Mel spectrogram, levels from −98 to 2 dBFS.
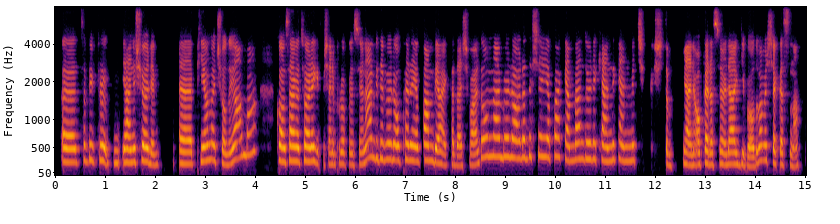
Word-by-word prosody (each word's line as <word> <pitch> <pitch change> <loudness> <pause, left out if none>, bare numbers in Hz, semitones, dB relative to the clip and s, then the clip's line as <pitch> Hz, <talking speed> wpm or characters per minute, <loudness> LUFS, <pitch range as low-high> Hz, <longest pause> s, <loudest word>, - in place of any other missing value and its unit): eee, 235 -1 +4
tabii, 275 -1 -4
pı 260 -4 +2 0.2
yani 235 0 +4
şöyle, 240 -6 +2 0.4
eee, 210 -1 +4
piyano 265 +2 +1
çalıyor 225 -2 -1
ama 365 +4 -2 0.5
konservatuvara 255 0 +5
gitmiş, 215 -4 -8
hani, 200 -1 -4
profesyonel. 205 - -3
Bir 305 - -4
de, 295 -2 -3
böyle, 285 -1 0
opera 270 +1 +1
yapan 265 +1 +1
bir 240 - +6
arkadaş 185 -4 -3
vardı. 190 +9 -1
Onlar, 340 0 0
böyle, 335 -1 +1
arada 320 +1 0
şey 340 +2 -5
yaparken 325 -5 -1
ben 290 +1 0
de - - -3
öyle 290 -1 -2
kendi 270 0 -1
kendime 270 -1 -3
çıkıştım, 265 - -8 0.2
yani, 190 -3 +2
opera 200 0 +2
söyler 205 0 +1
gibi 195 -2 -4
oldum 165 +9 +2
ama 270 +1 -1
şakasına. 200 -9 -3
255 Hz, 155 wpm, -23 LUFS, 210-285 Hz, 0.5 s, bir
